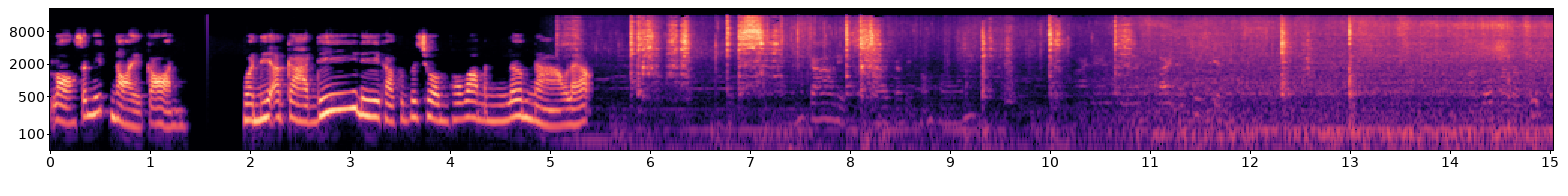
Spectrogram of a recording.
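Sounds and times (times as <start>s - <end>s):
utensil scraping a pan: 5.0s - 14.8s
mushrooms sizzling in a pan: 5.0s - 15.0s
low hum: 7.4s - 14.3s.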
